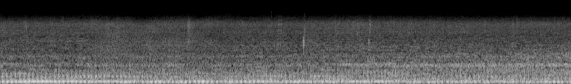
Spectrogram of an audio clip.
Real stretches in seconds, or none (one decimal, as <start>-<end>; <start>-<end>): 0.0-0.9; 2.3-5.7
